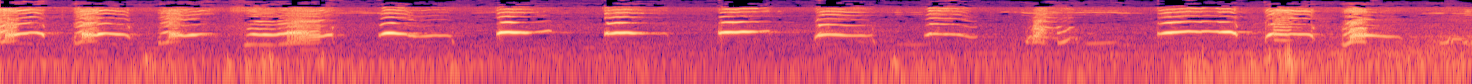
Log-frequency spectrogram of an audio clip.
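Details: High, ringing yelps and whines from street puppies come in a steady stream, roughly two each second, some cries bending down at the end, with faint rustling underneath.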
